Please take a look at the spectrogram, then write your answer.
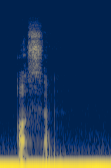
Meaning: eight (8)
- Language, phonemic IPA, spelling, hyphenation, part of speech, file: Serbo-Croatian, /ôsam/, osam, o‧sam, numeral, Sr-osam.ogg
